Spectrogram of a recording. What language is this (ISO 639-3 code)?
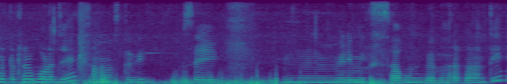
ori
